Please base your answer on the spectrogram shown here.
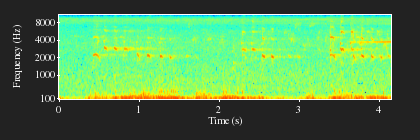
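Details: Bald eagles at a 95-ft nest in an old dead fir tree, Sidney BC, Canada, 23 June 2009, with three eaglets near fledging: thin, high, piping chitters in three quick stuttering bursts over a low rumble of wind or distant traffic.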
